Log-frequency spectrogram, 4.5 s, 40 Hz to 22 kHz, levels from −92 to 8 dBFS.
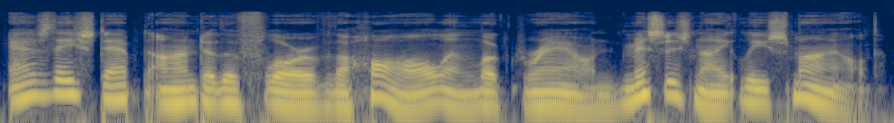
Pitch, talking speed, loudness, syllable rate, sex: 110 Hz, 215 wpm, -16 LUFS, 4.6 syllables/s, male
